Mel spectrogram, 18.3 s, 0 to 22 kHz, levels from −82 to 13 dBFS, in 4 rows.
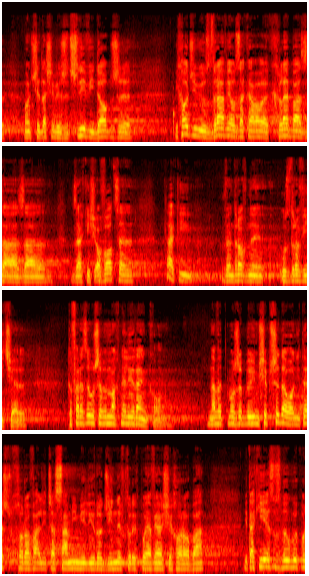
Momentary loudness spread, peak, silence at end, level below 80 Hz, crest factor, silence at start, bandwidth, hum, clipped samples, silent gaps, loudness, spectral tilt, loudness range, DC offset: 15 LU; -4 dBFS; 0 s; -56 dBFS; 20 dB; 0 s; 16 kHz; none; under 0.1%; none; -22 LUFS; -4 dB/octave; 4 LU; under 0.1%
